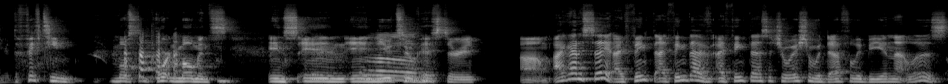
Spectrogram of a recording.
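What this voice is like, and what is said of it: Bill Simmons impression. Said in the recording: “do my best Bill Simmons impression”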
